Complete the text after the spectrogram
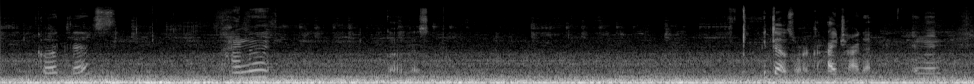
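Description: A young girl talks playfully close to a phone's microphone.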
